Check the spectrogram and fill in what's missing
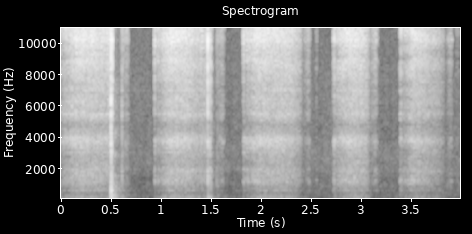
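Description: A metal knife cuts diagonal slices in a crosshatch pattern through a solid, flat, light blue kinetic sand mango shape. Five grainy, rasping scrapes are heard, each separated by a short silence, with a sharp click partway through the first two. The sound is a dry, crumbly rub, full in the lows with a bright hiss on top.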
